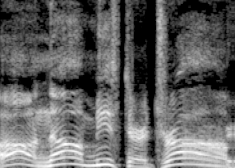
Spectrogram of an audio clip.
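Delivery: exaggerated cartoonish Spanish accent, high and slow.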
